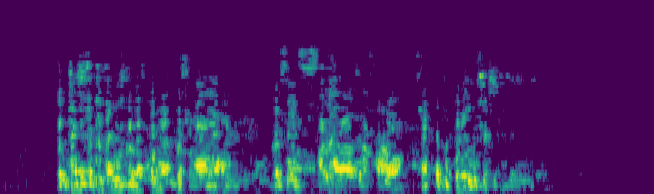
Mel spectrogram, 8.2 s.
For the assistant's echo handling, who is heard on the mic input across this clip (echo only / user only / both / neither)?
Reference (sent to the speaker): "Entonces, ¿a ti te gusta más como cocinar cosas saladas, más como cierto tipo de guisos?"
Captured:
echo only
